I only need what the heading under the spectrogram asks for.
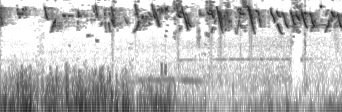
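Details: Saffron finch song meant to heat up a silent bird: quick, sharp chirps in a dense high series, repeated more than twice a second.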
